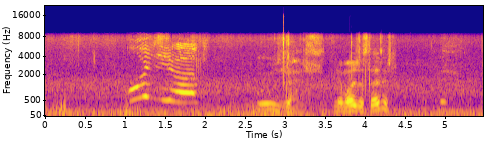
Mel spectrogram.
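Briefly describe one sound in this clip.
A young girl talks close by in a high voice.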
